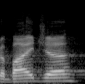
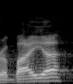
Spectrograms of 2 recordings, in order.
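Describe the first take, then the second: First: Abijah with an English J, "a-BY-juh"; with J sound. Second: Abiah without the J, "a-BY-uh"; no J sound. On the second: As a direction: glide through Abiah with a Y, no J. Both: Shown as a demonstration. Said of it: "there's no J sound in Hebrew".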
